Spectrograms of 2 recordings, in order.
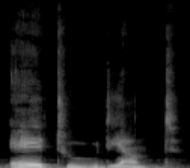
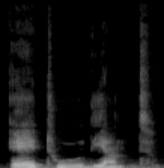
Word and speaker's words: étudiante: So because we're adding another vowel at the end with the female form, we can pronounce the T.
